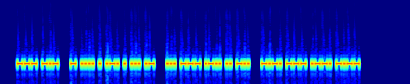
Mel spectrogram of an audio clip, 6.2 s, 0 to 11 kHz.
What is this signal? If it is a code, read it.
Morse code, heard as a keyed tone, about 42 wpm, 700 Hz. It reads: OK THERESA SOLID COPY
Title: Practice QSO - Exchange 3 - More Info - 45wpm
